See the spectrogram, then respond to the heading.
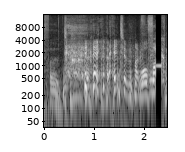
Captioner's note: shameless laughter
